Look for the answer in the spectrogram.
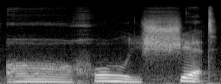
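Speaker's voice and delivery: soft, very slow, drawn-out "holy shit"; hushed, stretched-out amazement; stunned awe. Retold or imitated. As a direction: let it sink in, quietly floored. Seeing smashed tube in mud.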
